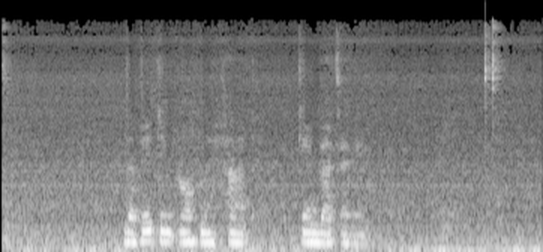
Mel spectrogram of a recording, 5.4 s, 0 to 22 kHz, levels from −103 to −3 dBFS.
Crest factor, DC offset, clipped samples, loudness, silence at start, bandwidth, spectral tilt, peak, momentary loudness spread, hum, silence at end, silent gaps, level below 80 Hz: 14 dB; under 0.1%; under 0.1%; -14 LUFS; 0.05 s; 16.5 kHz; -6.5 dB/octave; 0 dBFS; 17 LU; none; 0 s; none; -26 dBFS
